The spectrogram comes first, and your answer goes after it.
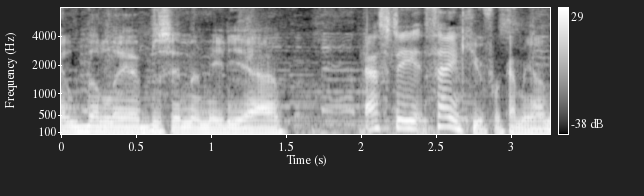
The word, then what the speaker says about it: Estee: your name I was tempted to pronounce it Este as in louder but it is este yeah no accent so sorry my conversion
